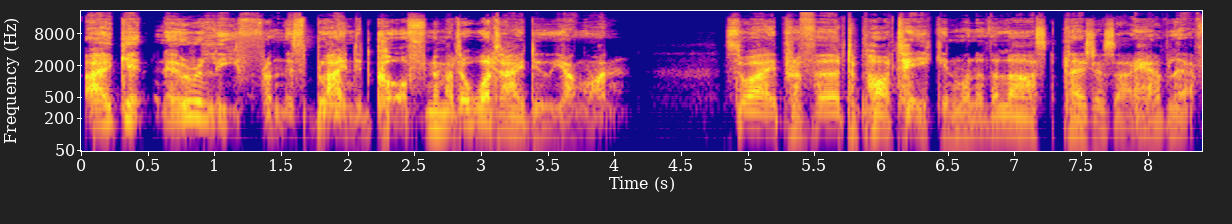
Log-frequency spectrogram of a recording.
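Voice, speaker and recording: A man does a raspy, put-on character voice at a medium pitch and moderate pace, in a dry, close sound with no echo. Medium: read story.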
